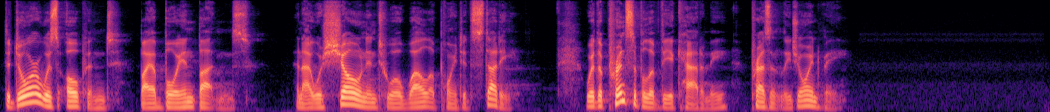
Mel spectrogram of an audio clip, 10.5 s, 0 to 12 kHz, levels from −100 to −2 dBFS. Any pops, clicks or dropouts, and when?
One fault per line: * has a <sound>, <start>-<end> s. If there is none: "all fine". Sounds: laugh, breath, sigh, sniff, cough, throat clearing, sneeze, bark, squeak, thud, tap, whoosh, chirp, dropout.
all fine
